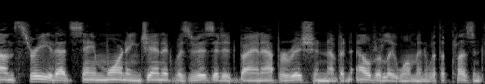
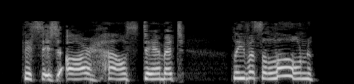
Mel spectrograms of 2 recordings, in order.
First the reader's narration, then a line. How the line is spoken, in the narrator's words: Janet cried out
